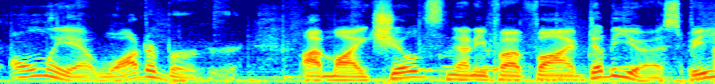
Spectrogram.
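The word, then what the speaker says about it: Whataburger: it's water a burger well it's Water Burger that's how water B that's how you're supposed to pronounce second of all how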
